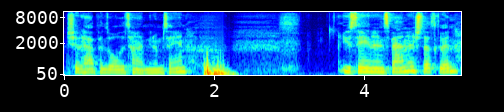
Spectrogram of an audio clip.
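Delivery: ordinary talk, nothing marked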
